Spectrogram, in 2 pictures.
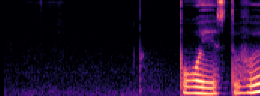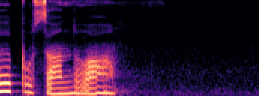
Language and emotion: Russian, sad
